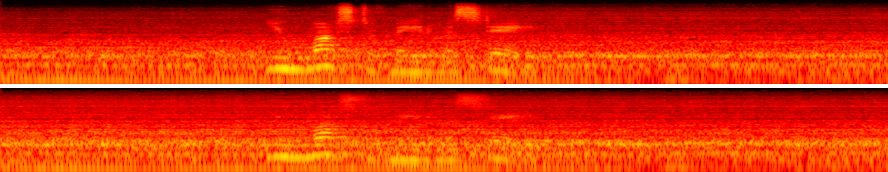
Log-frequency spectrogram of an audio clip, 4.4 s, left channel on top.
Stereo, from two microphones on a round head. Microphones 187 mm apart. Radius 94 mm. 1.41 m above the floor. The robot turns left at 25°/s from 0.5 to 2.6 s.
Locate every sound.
0.0 s an engine running: 110° right, 1.7 m; by 4.5 s 165° right, 1.7 m
1.3 s a woman speaking: 105° left, 1.8 m; by 2.8 s 75° left, 1.8 m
